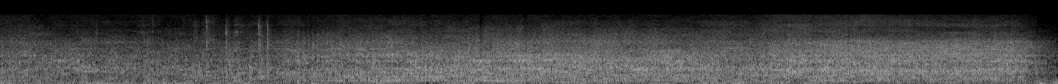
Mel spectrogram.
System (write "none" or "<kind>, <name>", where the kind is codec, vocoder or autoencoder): codec, SNAC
